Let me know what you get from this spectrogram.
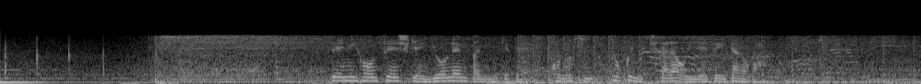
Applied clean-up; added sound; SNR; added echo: none; Organ; 8 dB; none.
